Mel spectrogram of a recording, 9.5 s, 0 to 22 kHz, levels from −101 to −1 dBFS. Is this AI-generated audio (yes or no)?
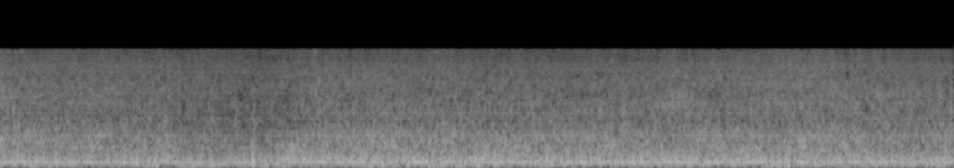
yes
